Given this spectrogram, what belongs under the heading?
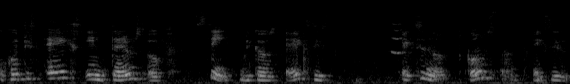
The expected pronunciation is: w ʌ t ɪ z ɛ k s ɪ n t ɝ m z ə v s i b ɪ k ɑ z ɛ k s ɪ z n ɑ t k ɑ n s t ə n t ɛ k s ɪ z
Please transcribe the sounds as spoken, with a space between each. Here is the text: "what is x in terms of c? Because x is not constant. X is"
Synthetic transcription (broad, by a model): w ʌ t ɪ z ɛ k s ɪ n t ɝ m s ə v s i b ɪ k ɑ s ɛ k s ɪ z n ɑ t k ɑ n s t ə n t ɛ k s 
